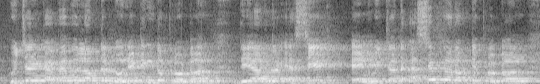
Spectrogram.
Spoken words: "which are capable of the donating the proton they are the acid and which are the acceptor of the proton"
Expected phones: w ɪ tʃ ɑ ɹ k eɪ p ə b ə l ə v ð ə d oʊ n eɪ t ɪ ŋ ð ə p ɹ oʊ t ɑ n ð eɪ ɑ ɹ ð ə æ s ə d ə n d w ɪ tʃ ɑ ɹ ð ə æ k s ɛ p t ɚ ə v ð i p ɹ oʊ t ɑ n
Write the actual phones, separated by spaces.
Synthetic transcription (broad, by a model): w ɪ tʃ ɑ ɹ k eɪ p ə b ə l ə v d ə d oʊ n eɪ t ɪ ŋ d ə p ɹ oʊ t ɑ n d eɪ ɑ ɹ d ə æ s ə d ə n d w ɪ tʃ ɑ ɹ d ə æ s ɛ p t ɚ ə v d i p ɹ oʊ t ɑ n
